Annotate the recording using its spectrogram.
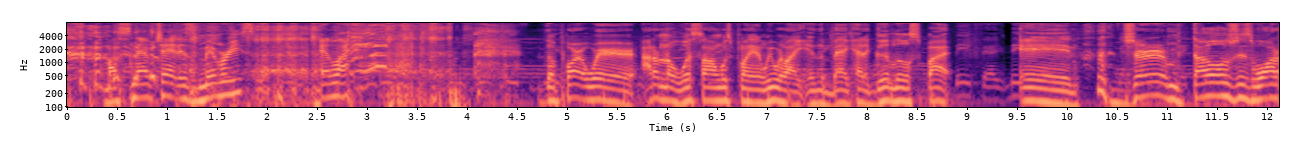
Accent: Houston, Texas, United States; Southwest Houston, Texas. Bob White and Don Rich Drive, bro.

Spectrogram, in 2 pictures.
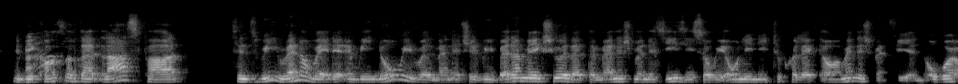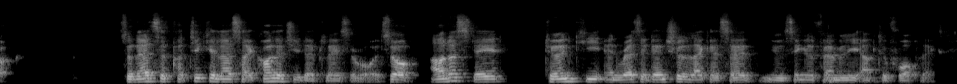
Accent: Northern Germany, Germany; English is a second language; moved away as an adult; now in United States; I'm originally from Germany, was born in northern Germany and joined the Air Force after school

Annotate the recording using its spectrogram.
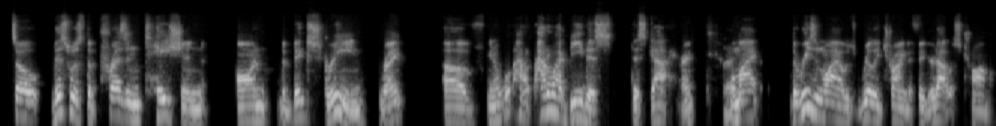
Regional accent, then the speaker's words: Richmond, Virginia, United States; also born or lived in Washington D.C.; I grew up in Richmond

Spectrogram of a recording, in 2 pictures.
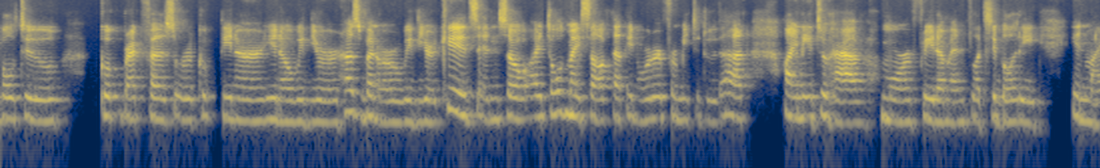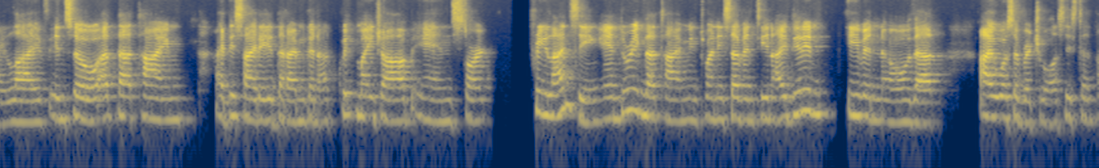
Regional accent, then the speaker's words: Philippines; moved away as an adult; now in United States; I grew up in the Philippines.

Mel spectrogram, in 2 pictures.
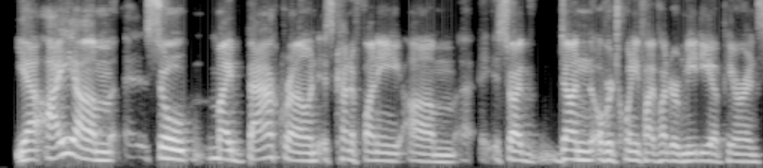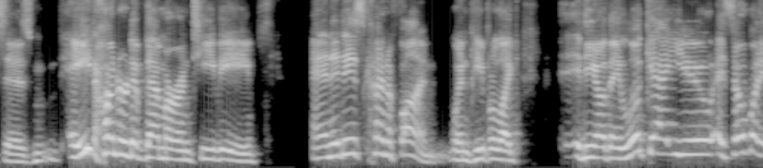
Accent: Holland, Michigan, United States; moved away; I was originally from Holland, where I was doing radio

